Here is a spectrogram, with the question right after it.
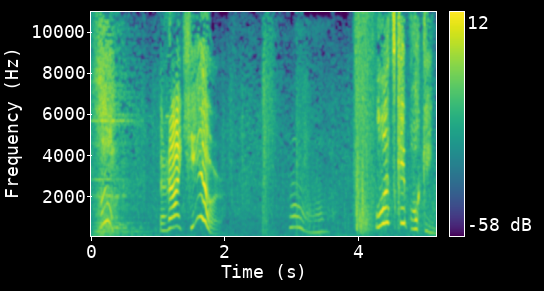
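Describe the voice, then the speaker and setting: A cartoonish character voice at an extremely high pitch swings very widely up and down, moving at a very slow pace with long, frequent pauses. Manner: eager, chatty.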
